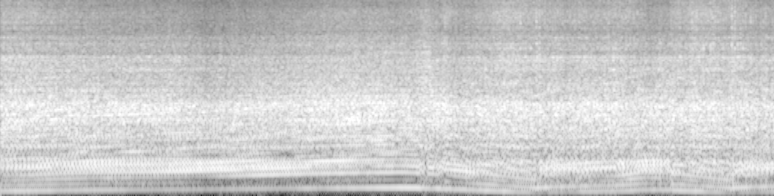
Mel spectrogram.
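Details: Honda engine revving: raspy, puffing edge on the exhaust note as revs climb and drop, like gas escaping before the muffler; exhaust leak suspected, not confirmed.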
